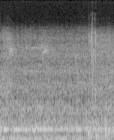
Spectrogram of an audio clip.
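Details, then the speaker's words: Pedestal fan with good bearings running: steady motor hum with a buzzy vibration; the bearing has come loose on the shaft and vibrates; fan rattle from a bearing loose on the shaft. "ये जो शोर है ना ये बैरिंगों का नहीं है, इसका जो है ना शाफ्ट पे जो है ना बैरिंग लूज़ हो गया है, तो इसलिए ये वाइब्रेट कर रहा है, आवाज़"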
